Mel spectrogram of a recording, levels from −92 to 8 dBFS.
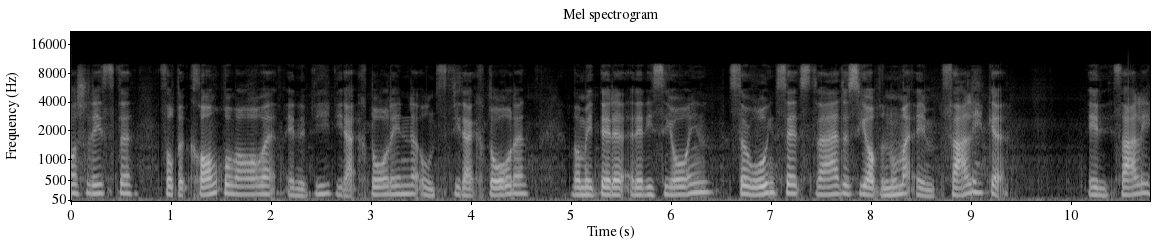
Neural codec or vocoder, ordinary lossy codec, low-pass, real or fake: autoencoder, 22.05 kHz, a latent of 192 numbers a frame, VITS, trained on many speakers; AAC, 64 kbps; 9.9 kHz; fake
